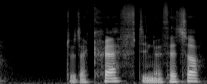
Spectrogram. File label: "crefft", welsh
